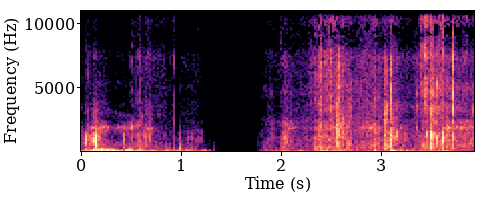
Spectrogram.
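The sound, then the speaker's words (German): Footsteps of people walking downhill on a mountain trail, a steady run of scuffing, crunching steps that cut out briefly near the middle and then resume. “Und laufen jetzt in Dreiviertelhosen hier den Berg runter zur nächsten Dose.”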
